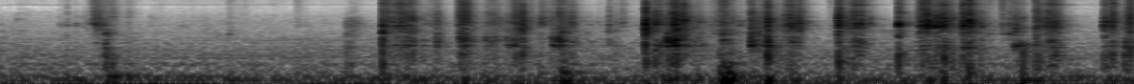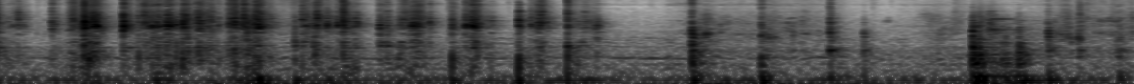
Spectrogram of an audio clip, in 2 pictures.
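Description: Sugar stirred into a blackberry mixture, rapid close scraping and rubbing of a utensil against a vessel in irregular bursts, fairly quiet.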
